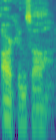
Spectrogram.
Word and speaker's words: Arkansas: I have to worry about theirs but you pronounce it Arkansas or Aransas no it's Arkansas that's the way I mean it's it's an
